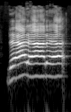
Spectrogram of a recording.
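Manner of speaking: loud, high droning read-aloud. Shown as a demonstration. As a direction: blare it out like mechanical reading. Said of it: "this is her reading voice".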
